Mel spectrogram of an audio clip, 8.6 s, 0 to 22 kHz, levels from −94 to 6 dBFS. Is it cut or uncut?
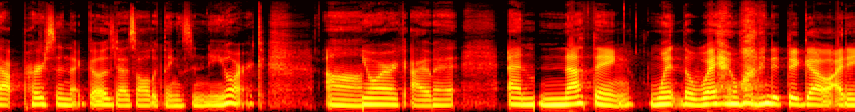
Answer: cut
